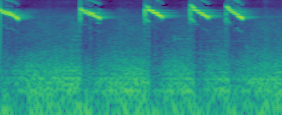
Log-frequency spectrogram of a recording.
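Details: White-eye sound in forest style, to make a quiet white-eye sing and open its beak: five loud, thin, sharply falling notes spaced about half a second to a second apart.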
